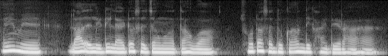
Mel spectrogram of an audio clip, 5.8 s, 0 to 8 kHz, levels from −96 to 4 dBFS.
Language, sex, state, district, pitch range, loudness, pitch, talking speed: Hindi, male, Jharkhand, Ranchi, 135-160 Hz, -11 LUFS, 150 Hz, 155 wpm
